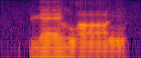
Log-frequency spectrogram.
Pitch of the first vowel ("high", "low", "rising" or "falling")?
rising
